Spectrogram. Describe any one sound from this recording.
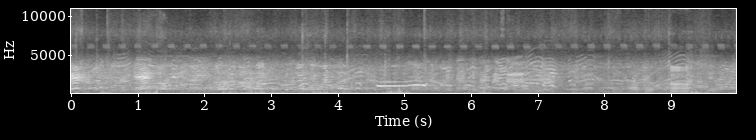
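Men in the crowd shout and call out.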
